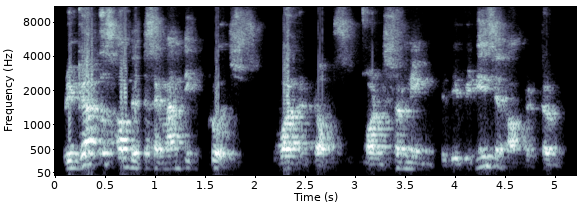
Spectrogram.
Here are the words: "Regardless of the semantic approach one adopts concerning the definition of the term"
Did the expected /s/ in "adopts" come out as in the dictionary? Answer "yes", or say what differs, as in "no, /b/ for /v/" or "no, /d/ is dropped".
yes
